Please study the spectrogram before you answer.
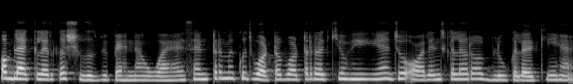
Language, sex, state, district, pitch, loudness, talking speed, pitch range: Hindi, female, Bihar, Katihar, 235 Hz, -18 LUFS, 260 wpm, 205-250 Hz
